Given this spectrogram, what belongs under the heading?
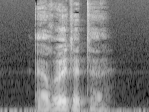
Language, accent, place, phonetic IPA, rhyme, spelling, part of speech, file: German, Germany, Berlin, [ɛɐ̯ˈʁøːtətə], -øːtətə, errötete, adjective / verb, De-errötete.ogg
- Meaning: inflection of erröten: 1. first/third-person singular preterite 2. first/third-person singular subjunctive II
